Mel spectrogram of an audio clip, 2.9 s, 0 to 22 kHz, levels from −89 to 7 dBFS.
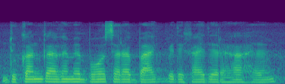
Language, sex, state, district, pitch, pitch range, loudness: Hindi, male, Arunachal Pradesh, Papum Pare, 115 Hz, 115-125 Hz, -19 LUFS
